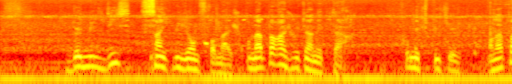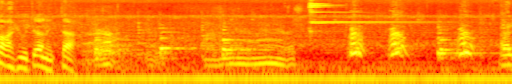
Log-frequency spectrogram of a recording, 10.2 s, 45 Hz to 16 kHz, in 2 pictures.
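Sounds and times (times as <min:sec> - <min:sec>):
steady low hum: 0:00.0 - 0:10.2
speech: 0:00.7 - 0:06.5
drawn-out tonal low call: 0:05.5 - 0:10.2
six-year-old female Labrador dog barking: 0:08.6 - 0:10.0.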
